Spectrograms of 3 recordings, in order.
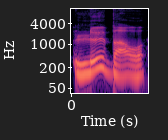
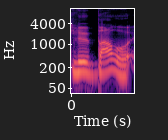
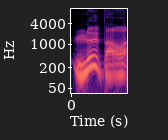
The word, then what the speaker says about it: Löbau: Löbau und nicht Löbau, wie ich sagte. Hörerin Greta Bagno, vielleicht mache ich jetzt schon wieder was falsch, Greta Bagno hat mich darauf hingewiesen, dass Löbau, also auf der ersten Silbe, betont wird.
